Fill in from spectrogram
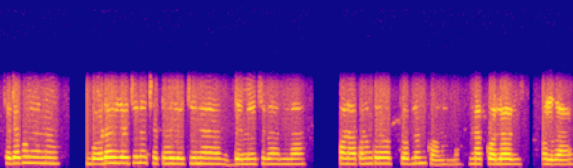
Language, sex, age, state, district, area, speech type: Odia, female, 18-30, Odisha, Subarnapur, urban, conversation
